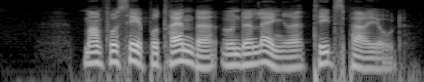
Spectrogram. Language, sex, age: Swedish, male, 51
